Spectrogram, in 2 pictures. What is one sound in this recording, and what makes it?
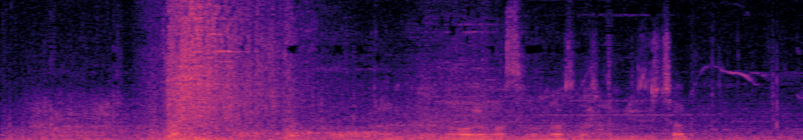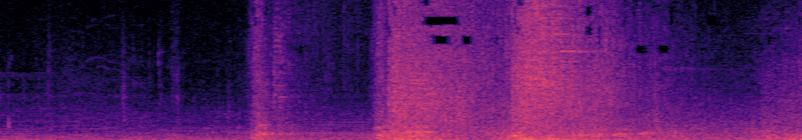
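Sword blows clang and thud.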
